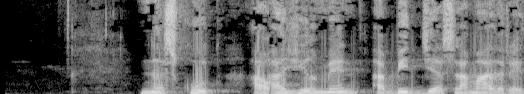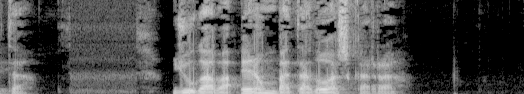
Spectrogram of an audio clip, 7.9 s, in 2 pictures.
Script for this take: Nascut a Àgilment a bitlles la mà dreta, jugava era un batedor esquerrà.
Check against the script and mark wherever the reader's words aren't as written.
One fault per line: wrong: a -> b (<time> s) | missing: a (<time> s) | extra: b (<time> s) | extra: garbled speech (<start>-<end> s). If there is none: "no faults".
no faults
